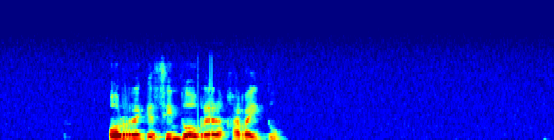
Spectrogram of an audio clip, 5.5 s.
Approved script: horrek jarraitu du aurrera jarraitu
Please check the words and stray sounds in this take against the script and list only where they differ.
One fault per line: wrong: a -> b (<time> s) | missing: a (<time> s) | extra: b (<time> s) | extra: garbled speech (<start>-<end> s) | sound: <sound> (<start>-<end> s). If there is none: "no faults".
wrong: jarraitu -> ezin (1.6 s)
